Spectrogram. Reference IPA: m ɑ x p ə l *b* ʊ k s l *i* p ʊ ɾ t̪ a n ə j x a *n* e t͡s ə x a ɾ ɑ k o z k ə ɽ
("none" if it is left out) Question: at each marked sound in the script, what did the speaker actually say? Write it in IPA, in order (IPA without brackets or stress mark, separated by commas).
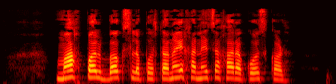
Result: b, a, n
